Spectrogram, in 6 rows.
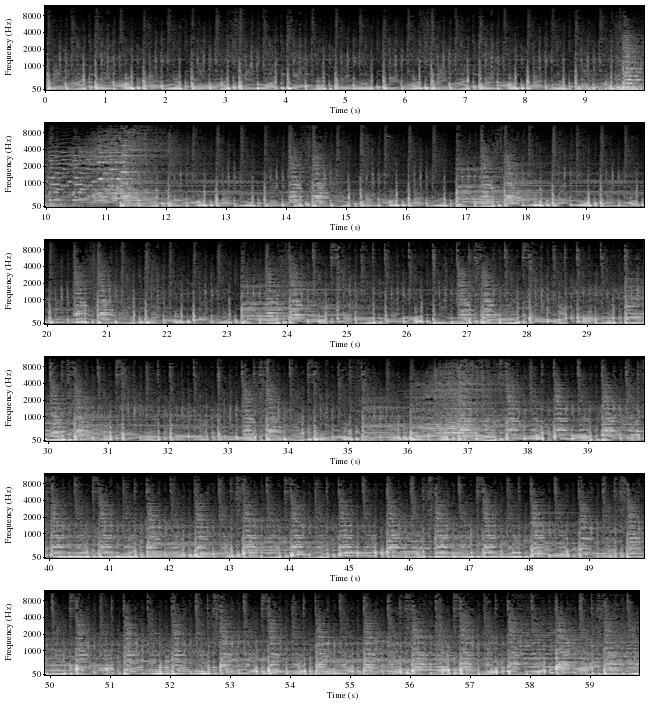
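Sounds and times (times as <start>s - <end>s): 
music: 0.0s - 59.8s.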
